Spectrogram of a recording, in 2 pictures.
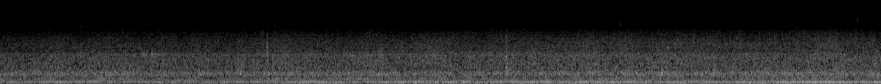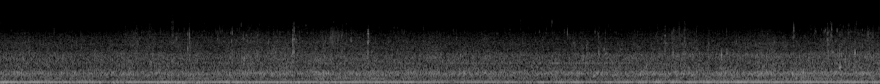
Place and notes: Sürther Leinpfad, Köln, Germany - The humming engine of a barge passing.
Recording a barge passing by, the engine humming as it goes.
(Rode NTG-2, Sound Devices MM-1, Zoom H5)
14 June 2020, 16:00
